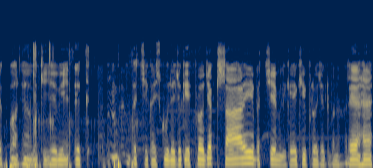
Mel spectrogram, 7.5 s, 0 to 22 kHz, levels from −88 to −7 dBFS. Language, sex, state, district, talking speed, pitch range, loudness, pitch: Hindi, male, Bihar, Araria, 150 wpm, 105-115 Hz, -26 LUFS, 110 Hz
